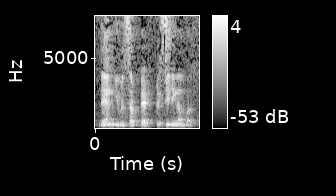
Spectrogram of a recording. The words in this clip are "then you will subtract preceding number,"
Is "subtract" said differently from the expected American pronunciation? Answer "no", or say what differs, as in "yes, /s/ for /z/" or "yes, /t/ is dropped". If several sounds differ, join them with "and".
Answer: yes, /ɹ/ is dropped and /k/ is dropped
